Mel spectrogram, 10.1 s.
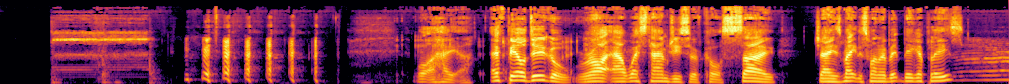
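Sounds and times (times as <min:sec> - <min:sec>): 
quiz buzzer being pressed: 0:00.5 - 0:01.6
rhythmic laughter: 0:01.8 - 0:03.4
speech: 0:02.0 - 0:02.6, 0:04.2 - 0:09.8.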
